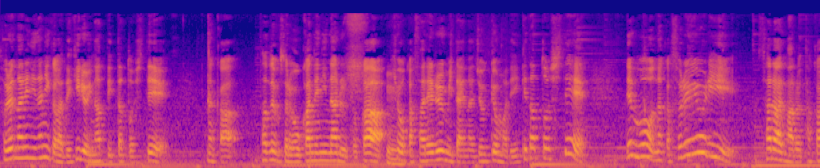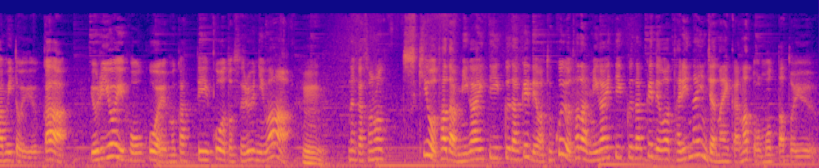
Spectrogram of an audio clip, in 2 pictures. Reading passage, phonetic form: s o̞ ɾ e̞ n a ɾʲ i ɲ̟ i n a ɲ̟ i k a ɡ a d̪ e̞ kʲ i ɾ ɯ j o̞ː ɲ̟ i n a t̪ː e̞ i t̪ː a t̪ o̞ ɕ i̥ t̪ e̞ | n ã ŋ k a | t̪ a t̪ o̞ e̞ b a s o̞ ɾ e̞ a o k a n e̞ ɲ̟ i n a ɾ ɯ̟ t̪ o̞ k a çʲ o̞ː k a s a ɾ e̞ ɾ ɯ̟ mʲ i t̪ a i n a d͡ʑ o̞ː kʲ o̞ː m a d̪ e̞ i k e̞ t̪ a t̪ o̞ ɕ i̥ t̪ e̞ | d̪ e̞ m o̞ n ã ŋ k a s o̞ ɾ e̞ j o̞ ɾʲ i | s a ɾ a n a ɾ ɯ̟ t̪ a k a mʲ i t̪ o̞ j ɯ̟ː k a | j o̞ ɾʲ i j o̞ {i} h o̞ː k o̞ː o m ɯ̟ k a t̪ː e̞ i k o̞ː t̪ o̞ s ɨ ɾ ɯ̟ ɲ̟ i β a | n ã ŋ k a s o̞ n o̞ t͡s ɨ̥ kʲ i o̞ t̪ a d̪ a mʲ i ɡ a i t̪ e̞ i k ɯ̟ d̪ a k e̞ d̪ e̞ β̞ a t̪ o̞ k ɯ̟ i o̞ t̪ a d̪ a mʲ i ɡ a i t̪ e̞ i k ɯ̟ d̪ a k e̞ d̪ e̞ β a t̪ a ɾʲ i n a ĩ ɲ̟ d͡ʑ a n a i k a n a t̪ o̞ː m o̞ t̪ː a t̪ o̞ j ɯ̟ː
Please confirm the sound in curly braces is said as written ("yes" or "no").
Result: yes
